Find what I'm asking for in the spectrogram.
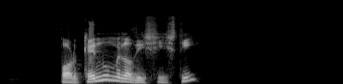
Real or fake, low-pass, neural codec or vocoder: real; 9.9 kHz; none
